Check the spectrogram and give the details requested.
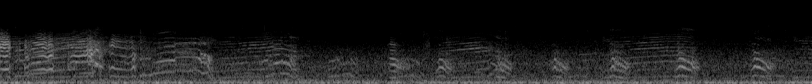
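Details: A gull gives very loud, weird, harsh wailing cries that rise and fall, about two per second, some overlapping, over a steady low rumble.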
